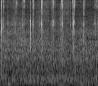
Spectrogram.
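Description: A dried sea urchin shell is shaken, and its loose inner mouthpart rattles around inside. The result is a series of light, dry clicks and ticks with brief bright accents over a steady low background.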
